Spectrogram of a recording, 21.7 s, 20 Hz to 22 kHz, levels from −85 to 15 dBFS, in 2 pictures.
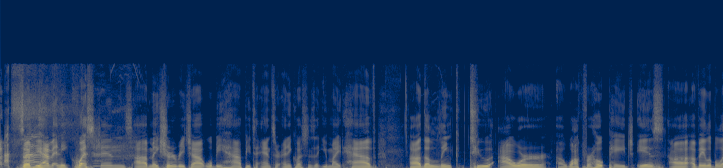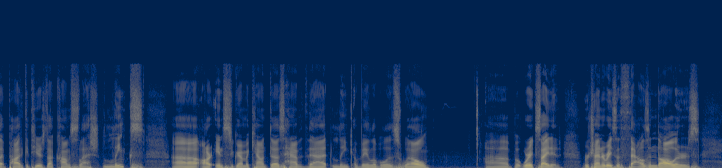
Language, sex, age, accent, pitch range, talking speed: English, male, 30-49, American, 115-135 Hz, 165 wpm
